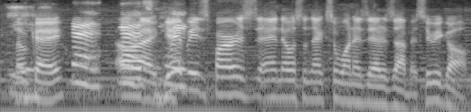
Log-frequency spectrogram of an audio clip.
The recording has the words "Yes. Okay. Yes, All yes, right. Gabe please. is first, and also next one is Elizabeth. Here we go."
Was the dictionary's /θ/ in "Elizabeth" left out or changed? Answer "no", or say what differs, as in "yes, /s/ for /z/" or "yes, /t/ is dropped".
yes, /s/ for /θ/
